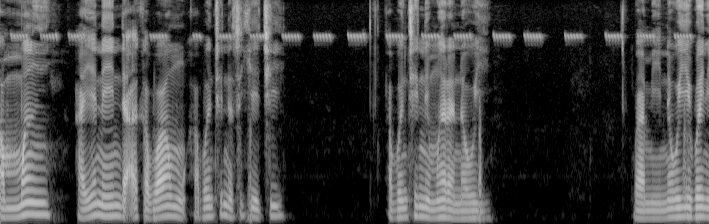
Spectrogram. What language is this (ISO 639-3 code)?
hau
